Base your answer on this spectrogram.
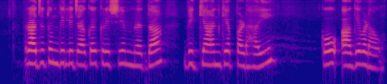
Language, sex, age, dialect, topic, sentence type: Hindi, female, 18-24, Hindustani Malvi Khadi Boli, agriculture, statement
